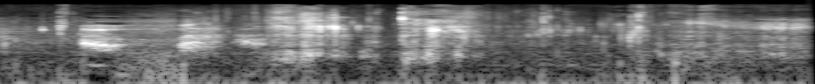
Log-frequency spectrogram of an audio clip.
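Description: Close-up mouth sounds of someone eating octopus: sucking, biting and chewing, heard as a run of short smacks and clicks.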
